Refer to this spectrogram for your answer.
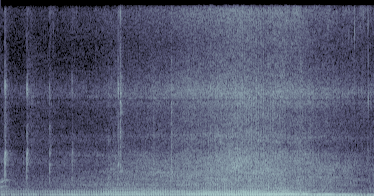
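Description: Engine revs up and back down with a clattery, uneven mechanical rattle riding on the exhaust note; something inside isn't right.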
